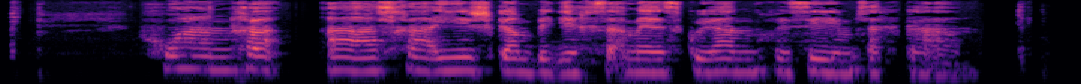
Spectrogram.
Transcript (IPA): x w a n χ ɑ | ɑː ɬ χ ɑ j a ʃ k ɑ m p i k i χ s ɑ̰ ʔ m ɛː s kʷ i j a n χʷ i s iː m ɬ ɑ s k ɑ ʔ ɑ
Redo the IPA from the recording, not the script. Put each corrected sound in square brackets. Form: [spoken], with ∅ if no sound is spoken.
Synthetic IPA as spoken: x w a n χ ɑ | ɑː ɬ χ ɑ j [i] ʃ k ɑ m p i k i χ s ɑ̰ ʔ m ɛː s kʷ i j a n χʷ i s iː m ɬ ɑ [x] k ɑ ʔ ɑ

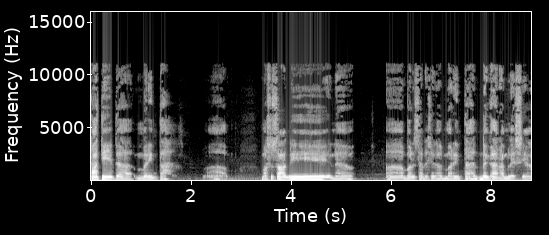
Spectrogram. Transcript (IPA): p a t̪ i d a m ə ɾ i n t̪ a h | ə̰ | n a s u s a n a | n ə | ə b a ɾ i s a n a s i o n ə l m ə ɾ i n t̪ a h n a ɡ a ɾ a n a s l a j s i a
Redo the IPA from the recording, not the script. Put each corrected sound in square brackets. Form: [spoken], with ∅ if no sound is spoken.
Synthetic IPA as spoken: p a t̪ i d a m ə ɾ i n t̪ a h | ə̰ | [m] a s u s a n [i] | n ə | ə b a ɾ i s a n a s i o n [a] l m ə ɾ i n t̪ a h n [ə] ɡ a ɾ a [m] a [∅] l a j s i a

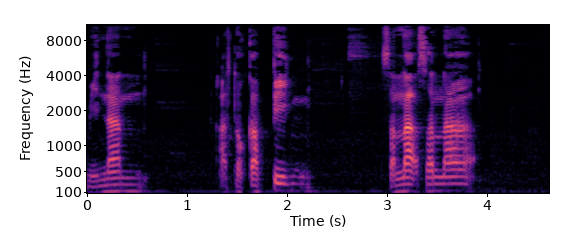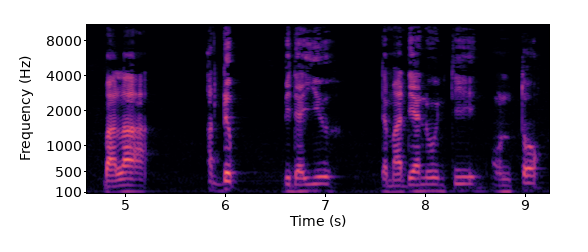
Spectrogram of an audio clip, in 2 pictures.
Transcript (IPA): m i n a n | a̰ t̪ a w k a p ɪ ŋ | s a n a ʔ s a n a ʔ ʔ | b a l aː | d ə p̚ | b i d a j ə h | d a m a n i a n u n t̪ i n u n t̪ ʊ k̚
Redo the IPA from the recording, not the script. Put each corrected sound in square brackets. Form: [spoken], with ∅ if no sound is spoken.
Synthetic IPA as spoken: m i n a n | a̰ t̪ a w k a p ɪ ŋ | s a n a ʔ s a n a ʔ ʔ | b a l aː | d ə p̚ | b i d a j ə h | d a m a [d] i a n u n t̪ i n u n t̪ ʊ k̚

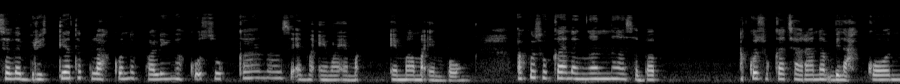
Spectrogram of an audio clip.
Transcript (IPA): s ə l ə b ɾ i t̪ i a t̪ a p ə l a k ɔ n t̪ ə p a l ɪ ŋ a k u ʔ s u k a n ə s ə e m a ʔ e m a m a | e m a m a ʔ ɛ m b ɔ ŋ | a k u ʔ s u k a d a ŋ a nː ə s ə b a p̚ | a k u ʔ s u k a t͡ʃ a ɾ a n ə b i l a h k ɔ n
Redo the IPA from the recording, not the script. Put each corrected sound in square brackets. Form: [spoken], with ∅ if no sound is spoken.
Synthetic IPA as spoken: s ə l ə b ɾ i t̪ i a t̪ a p ə l a k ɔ n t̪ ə p a l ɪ ŋ a k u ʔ s u k a n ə s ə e m a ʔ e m a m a | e m a m a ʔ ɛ m b ɔ ŋ | a k u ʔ s u k a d [ə] ŋ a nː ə s ə b a p̚ | a k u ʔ s u k a t͡ʃ a ɾ a n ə b i l a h k ɔ n

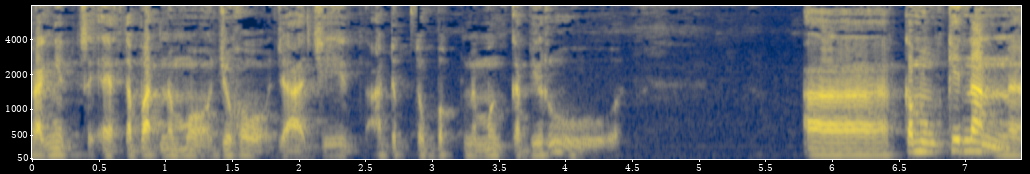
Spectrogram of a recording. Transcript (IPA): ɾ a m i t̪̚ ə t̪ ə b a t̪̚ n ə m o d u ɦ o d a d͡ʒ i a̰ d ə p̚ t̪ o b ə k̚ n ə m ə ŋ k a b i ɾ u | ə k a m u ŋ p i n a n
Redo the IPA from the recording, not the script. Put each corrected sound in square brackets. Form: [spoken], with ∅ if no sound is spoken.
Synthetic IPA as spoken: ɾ a [ŋ] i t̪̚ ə t̪ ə b a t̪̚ n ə m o [d͡ʒ] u ɦ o [d͡ʒ] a d͡ʒ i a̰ d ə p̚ t̪ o b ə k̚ n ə m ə ŋ k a b i ɾ u | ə k [ə] m u ŋ [k] i n a n

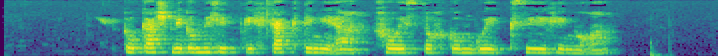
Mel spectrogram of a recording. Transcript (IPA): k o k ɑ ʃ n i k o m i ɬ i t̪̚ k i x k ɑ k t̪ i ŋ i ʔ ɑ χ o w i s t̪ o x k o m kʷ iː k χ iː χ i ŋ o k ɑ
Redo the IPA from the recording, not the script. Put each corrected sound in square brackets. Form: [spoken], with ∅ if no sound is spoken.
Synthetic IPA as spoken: k o k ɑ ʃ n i k o m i ɬ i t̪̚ k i x k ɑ k t̪ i ŋ i ʔ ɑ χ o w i s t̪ o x k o m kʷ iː k [s] iː [x] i ŋ o [ʔ] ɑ

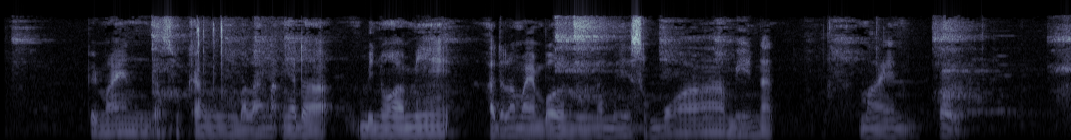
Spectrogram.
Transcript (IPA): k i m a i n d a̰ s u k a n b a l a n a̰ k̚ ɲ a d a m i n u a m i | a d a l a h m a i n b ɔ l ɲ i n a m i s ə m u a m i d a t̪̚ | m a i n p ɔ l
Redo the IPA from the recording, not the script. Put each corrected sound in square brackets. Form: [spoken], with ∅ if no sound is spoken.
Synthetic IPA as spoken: [p] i m a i n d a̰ s u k a n b a l a n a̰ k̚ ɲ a d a [b] i n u a m i | a d a l a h m a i n b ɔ l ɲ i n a m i s ə m u a m i [n] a t̪̚ | m a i n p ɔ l

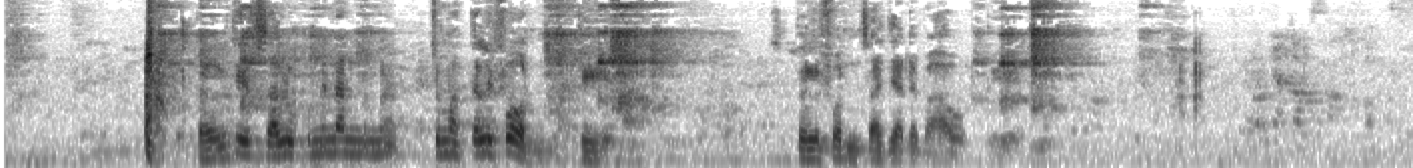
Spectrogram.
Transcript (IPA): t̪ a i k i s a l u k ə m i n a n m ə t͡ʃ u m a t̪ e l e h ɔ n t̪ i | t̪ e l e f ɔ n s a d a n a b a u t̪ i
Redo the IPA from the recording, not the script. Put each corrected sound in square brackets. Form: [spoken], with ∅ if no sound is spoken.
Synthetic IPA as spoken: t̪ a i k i s a l u k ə m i n a n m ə t͡ʃ u m a t̪ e l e [f] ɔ n t̪ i | t̪ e l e f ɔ n s a [d͡ʒ] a [d] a b a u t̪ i

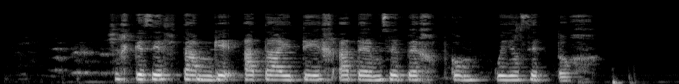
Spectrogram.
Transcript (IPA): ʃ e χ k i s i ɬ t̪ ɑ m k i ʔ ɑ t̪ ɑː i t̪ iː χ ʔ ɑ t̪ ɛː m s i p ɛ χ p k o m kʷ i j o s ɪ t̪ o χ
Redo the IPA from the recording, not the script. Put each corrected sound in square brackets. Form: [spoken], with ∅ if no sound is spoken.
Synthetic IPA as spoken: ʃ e χ k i s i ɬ t̪ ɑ m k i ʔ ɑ t̪ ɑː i t̪ iː χ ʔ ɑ t̪ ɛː m s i p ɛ χ p k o m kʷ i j o s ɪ t̪ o χ

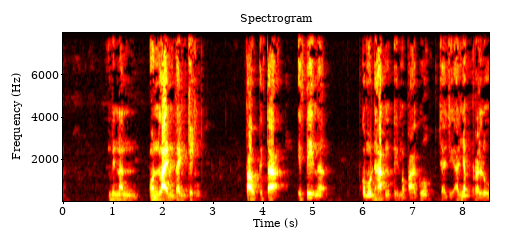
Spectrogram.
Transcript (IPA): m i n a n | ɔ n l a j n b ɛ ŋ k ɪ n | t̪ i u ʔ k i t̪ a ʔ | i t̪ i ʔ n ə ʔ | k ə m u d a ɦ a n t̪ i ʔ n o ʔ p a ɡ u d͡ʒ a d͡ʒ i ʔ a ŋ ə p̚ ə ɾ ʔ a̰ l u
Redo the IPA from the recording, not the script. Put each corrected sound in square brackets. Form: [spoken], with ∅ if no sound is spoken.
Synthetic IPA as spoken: m i n a n | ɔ n l a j n b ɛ ŋ k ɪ [ŋ] | t̪ [a] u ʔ k i t̪ a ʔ | i t̪ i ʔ n ə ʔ | k ə m u d a ɦ a n t̪ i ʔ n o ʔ p a ɡ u d͡ʒ a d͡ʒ i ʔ a [ɲ] ə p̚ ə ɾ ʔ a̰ l u

